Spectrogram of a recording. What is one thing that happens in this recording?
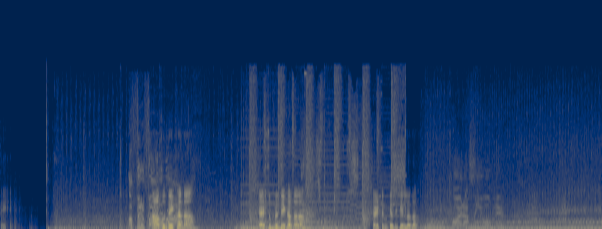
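A motorbike engine runs and revs.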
